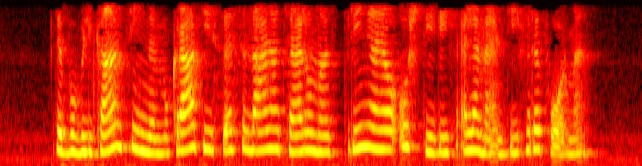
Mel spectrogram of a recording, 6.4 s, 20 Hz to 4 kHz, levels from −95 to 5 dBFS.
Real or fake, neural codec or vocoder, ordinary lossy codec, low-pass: fake; vocoder, 22.05 kHz, 80 mel bands, WaveNeXt; MP3, 24 kbps; 3.6 kHz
